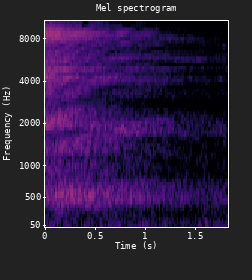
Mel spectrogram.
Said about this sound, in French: Inspirez profondément pour vous dynamiser. Soufflez fortement.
